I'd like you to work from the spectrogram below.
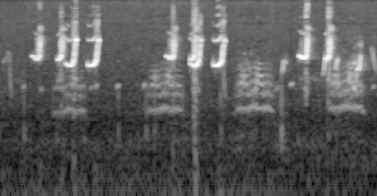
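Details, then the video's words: Rain quail calling: sharp, high metallic notes in quick triplets, repeated about every second and a half, with softer buzzy tones beneath them. "Rain Quail Sounds bedana sayrashi bedana ovozi Batair Ki Awaz بٹیر چنکہ کی آواز"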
